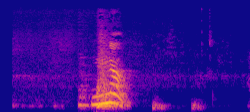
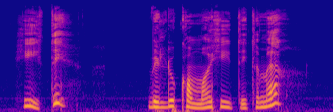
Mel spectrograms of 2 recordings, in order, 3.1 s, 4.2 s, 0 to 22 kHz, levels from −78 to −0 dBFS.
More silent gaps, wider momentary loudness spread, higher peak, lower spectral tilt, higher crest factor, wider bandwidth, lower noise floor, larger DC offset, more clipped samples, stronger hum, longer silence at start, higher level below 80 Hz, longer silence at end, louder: neither; first, 26 LU vs 5 LU; about the same, -2 dBFS vs -2 dBFS; about the same, -4.5 dB/octave vs -5.5 dB/octave; about the same, 20 dB vs 20 dB; about the same, 16.5 kHz vs 18 kHz; second, -53 dBFS vs -61 dBFS; neither; neither; neither; first, 1 s vs 0.3 s; second, -70 dBFS vs -48 dBFS; about the same, 0.7 s vs 0.6 s; first, -17 LUFS vs -21 LUFS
